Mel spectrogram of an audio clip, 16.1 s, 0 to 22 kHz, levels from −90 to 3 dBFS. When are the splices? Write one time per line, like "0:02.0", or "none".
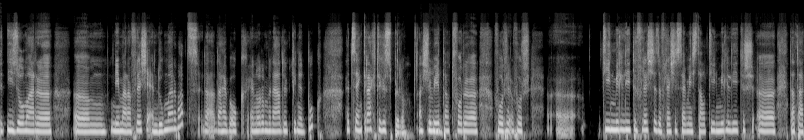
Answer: none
